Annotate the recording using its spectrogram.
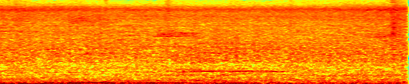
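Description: Steady low background rumble of outdoor urban ambience, with no distinct events.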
